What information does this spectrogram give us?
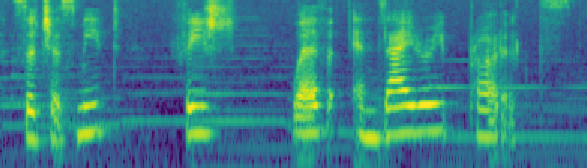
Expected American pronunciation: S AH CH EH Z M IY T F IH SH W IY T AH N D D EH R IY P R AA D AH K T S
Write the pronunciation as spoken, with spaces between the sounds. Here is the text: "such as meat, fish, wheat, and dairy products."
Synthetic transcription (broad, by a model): S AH CH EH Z M IY T F IH SH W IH T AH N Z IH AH R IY P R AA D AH K T S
